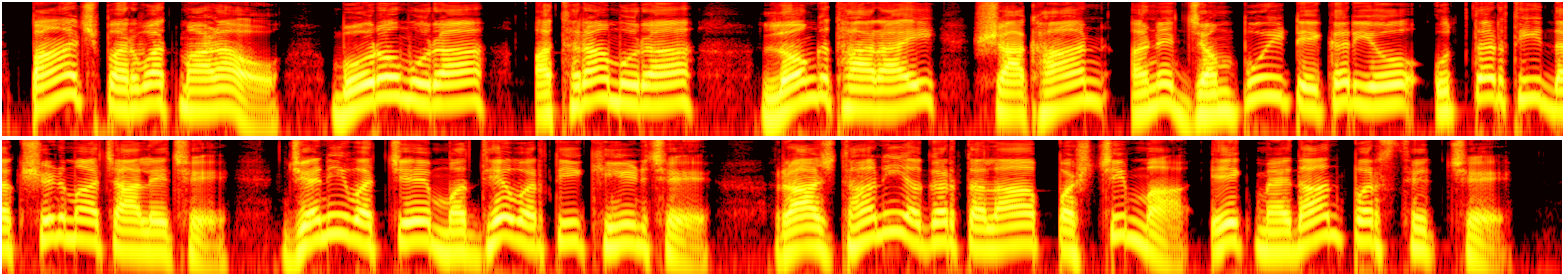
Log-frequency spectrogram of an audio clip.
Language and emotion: Gujarati, neutral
